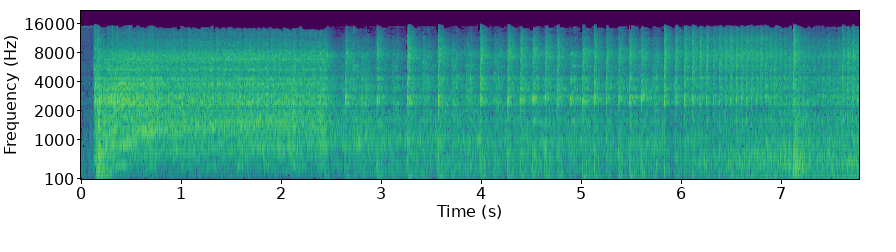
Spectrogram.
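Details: 10 HP Kohler K241 single-cylinder engine after fitting a new modern fuel pump, battery reading 12.99 V: catches after a brief crank and settles into a quick, steady beat, running evenly.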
